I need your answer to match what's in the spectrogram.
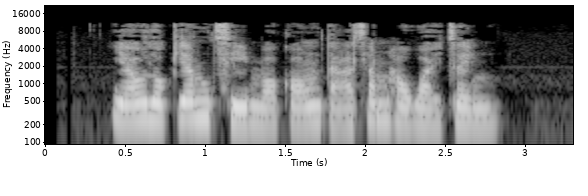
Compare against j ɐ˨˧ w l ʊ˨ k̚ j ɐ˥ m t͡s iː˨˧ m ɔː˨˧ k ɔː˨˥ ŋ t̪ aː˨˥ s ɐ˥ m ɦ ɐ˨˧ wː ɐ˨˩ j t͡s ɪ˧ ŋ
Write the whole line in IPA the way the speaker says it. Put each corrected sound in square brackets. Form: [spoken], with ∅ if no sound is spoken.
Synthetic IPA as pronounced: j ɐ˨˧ w l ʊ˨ k̚ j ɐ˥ m [t͡sʰ] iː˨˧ m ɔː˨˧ k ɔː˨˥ ŋ t̪ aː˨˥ s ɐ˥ m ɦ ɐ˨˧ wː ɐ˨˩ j t͡s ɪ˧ ŋ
